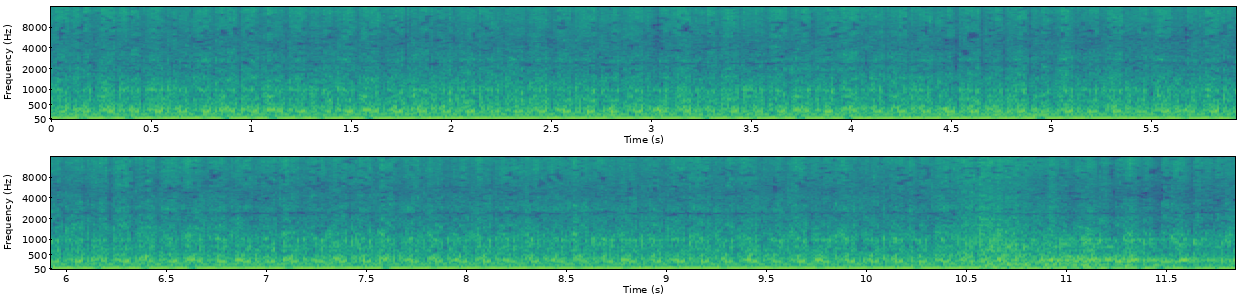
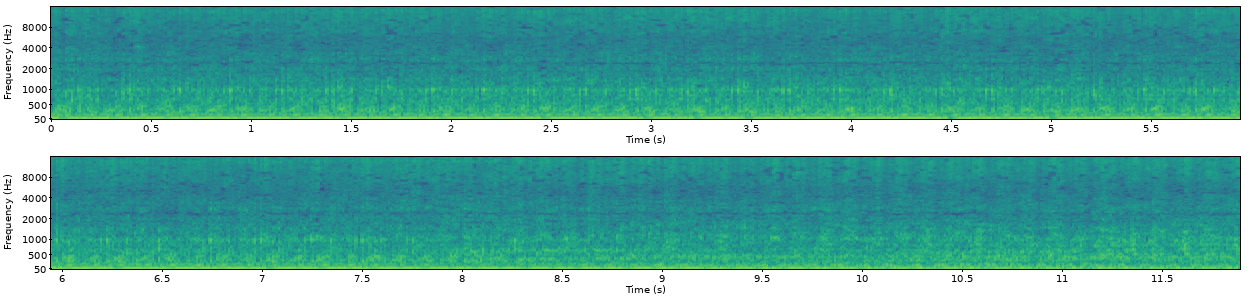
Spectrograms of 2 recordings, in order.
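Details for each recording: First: LS-swapped Mazda Miata after a coolant system rework, started after an oil change: low idle runs about ten seconds, then stumbles and dies; owner suspects it ran out of fuel (only a couple of gallons in, no fuel gauge). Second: LS-swapped Mazda Miata after adding a few gallons of fuel, thought to be the problem (the fuel pump had been getting loud): loud, steady, even idle with no knock or misfire; still needs a tune, the thermostat housing weeps and the fan won't switch on by itself.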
